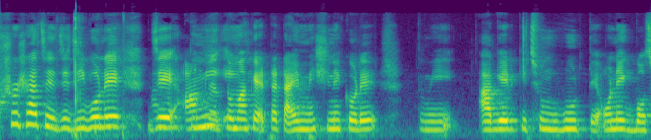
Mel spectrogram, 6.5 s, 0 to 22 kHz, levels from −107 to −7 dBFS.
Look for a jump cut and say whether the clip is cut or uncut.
cut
